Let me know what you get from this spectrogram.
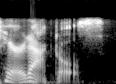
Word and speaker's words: pterodactyls: I was obsessed with pterodactyls. – Aww. – Because the P is silent.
